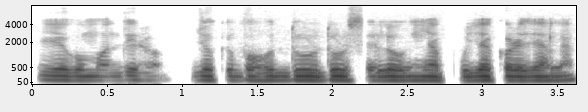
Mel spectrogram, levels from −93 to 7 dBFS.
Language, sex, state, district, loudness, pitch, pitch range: Bhojpuri, male, Bihar, Saran, -25 LUFS, 105 Hz, 100-105 Hz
